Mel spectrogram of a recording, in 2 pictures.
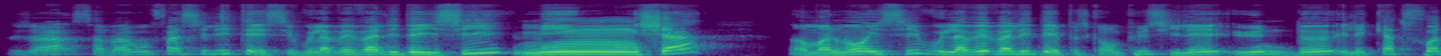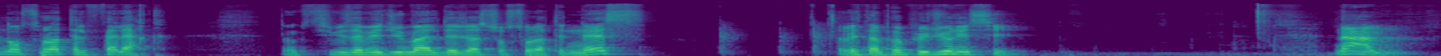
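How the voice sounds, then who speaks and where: A man teaching Quran recitation rules, patiently asking questions and repeating example words slowly. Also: on the high side. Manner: asks students rhetorical questions. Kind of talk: tajwid lesson, explaining a page.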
